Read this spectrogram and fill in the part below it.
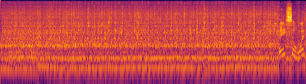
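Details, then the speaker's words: Outboard motor started from cold using fast idle and push-in choke held about four seconds, now warming up; steady, even idle drone with a smooth low note, no misses or knocks, starting with no problem. "it's still warming up a little bit but as you can see it's now starting with no problem"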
